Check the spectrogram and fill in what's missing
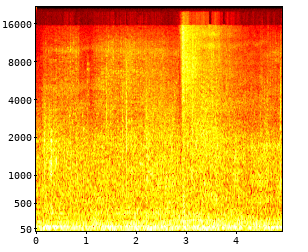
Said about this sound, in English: Artillery barrage.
